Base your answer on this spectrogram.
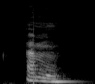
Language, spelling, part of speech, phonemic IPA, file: French, amont, noun, /a.mɔ̃/, LL-Q150 (fra)-amont.wav
- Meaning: 1. the upstream part of a river 2. the uphill part of a mountain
